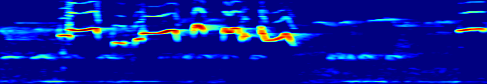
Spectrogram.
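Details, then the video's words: Oriental magpie-robin singing, played as a lure to get other birds singing: loud clear whistled phrases sliding up and down, short bursts separated by brief pauses, with a faint low hum in the background. "PANCINGAN KACER LANGSUNG GACOR NGEPLONG NGOTOT BONGKAR MATERI ISIAN"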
